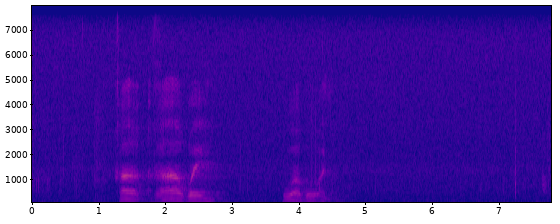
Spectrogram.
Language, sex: Northern Sotho, male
